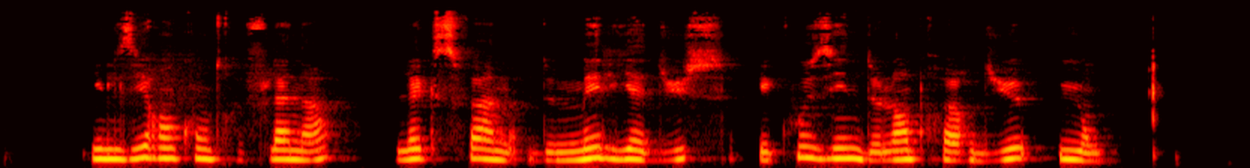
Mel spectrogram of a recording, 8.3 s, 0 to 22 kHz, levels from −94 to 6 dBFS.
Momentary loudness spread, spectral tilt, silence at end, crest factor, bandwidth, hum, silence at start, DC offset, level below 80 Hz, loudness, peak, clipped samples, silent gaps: 14 LU; -5 dB/octave; 1 s; 16 dB; 16.5 kHz; none; 0.6 s; under 0.1%; -80 dBFS; -33 LUFS; -16 dBFS; under 0.1%; 2.47-2.63 s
